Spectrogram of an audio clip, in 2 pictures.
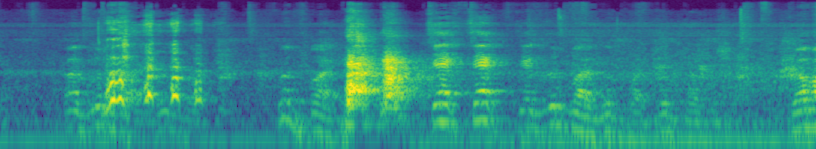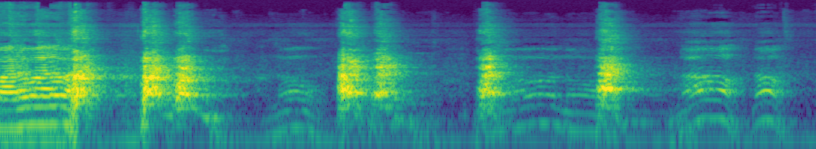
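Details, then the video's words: A Siberian Husky named Winter has an argument with his owner. He answers with harmonic, moaning yowls and short woo-like bursts that overlap and trade off with the owner's voice. "Winter the Husky and his father(owner) have an argument"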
